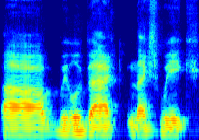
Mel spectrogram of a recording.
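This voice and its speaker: A man co-hosting a sports podcast, his voice audibly worn from being sick. He talks in a loose, agreeable way and leans on fillers. His pitch sits in a middle range. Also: level tone, a little slow, darkish tone. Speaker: podcast co-host. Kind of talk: casual sports podcast chat.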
